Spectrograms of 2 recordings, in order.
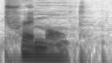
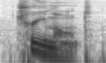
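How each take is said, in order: First: The name is said with a French pronunciation. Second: The name is said with an English pronunciation. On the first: The speaker calls it wrong. "you went French there for a minute. Yeah, I did. French Canadian, actually" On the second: The speaker calls it right. "Excuse me"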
